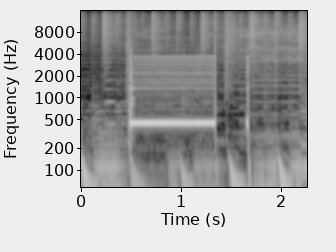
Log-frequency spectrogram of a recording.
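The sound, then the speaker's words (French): WhatsApp call ringing out on a computer, a steady mid-pitched tone held under a second, then a short blip, over rhythmic music. “ça va sonner l'ordinateur. Et oui, ça prend du temps parce qu'il y a beaucoup, beaucoup de monde qui veut jouer sur le WhatsApp.”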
